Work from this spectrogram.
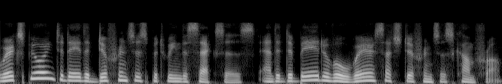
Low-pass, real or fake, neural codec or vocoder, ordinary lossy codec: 7.2 kHz; fake; codec, 24 kHz, 0.9 kbps, WavTokenizer, large speech release; MP3, 48 kbps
